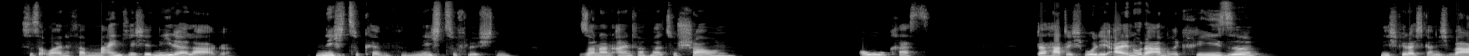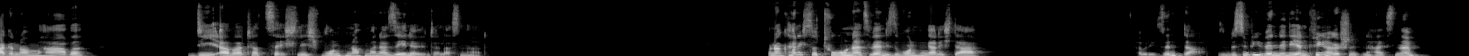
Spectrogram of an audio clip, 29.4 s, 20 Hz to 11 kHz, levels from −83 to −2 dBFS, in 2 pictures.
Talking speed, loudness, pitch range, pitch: 150 wpm, -25 LUFS, 160-215 Hz, 180 Hz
